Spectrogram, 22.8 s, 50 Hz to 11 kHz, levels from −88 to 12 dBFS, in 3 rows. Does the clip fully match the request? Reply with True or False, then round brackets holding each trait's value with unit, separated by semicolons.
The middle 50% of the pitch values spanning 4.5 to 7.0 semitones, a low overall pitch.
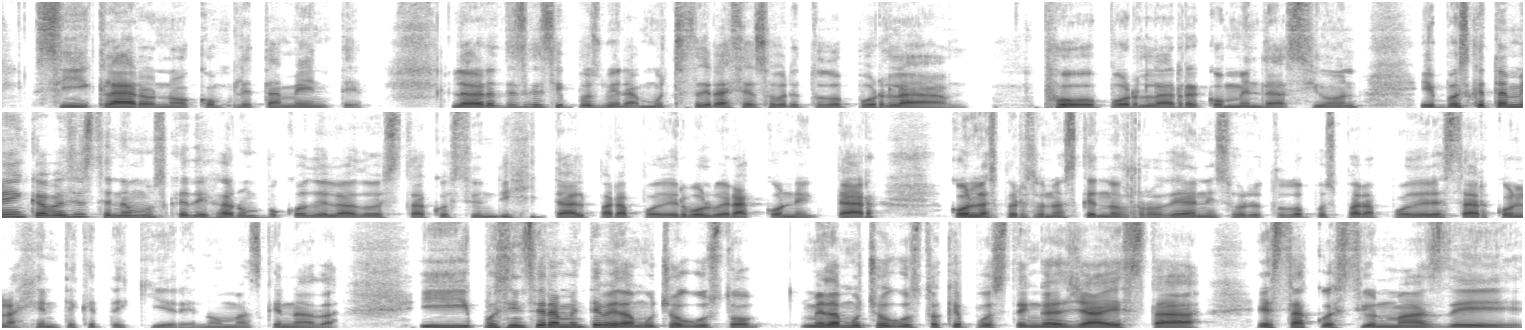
True (5.6 semitones; 125 Hz)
